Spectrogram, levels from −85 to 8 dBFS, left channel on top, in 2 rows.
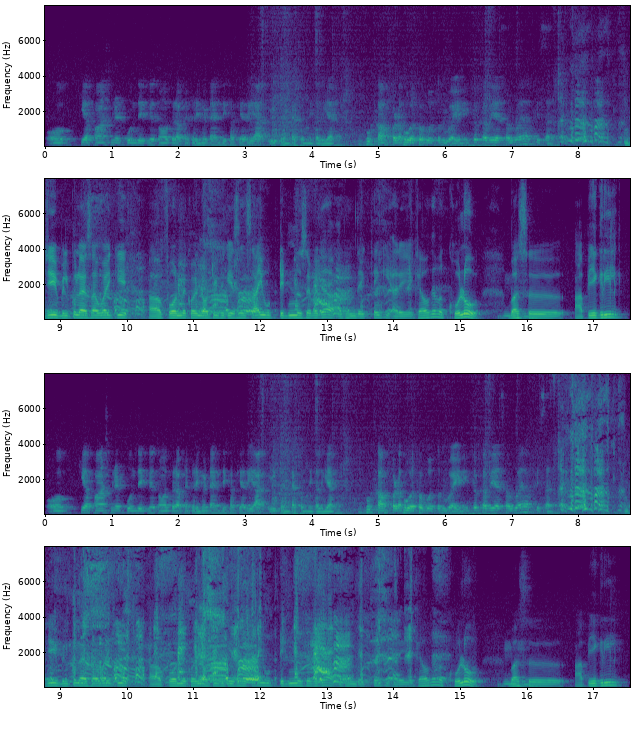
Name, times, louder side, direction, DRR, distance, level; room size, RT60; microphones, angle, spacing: voice 1, 0.0-4.4 4.7-7.6 15.6-16.1, right 1 dB, 40° right, 2.4 m, -35 dB
sound 1, 3.0-11.1, equal, 10° right, 3.9 m, -50 dB
sound 2, 7.3-7.4 7.7-14.8, right 7 dB, 80° right, 0.5 m, -29 dB
voice 2, 8.7-15.3 15.7-17.4, left 4 dB, 85° left, 0.6 m, -27 dB
13.5 x 11.0 x 4.3 m
head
